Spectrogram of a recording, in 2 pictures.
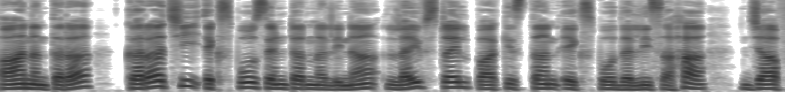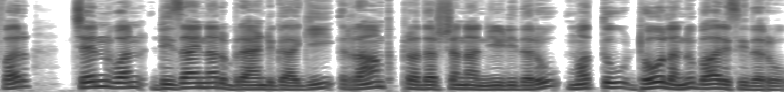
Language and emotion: Kannada, neutral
